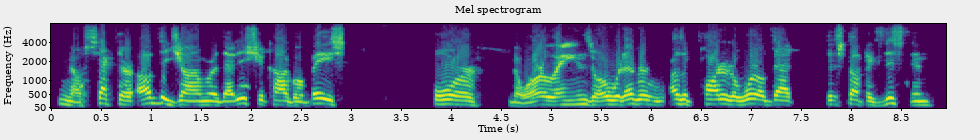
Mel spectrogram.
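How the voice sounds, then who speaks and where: A man's voice: medium pitch, no room sound. Man hosting with a muffled, dry sound. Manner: rambling, circles back and repeats himself. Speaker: podcast host. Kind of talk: casual conversation.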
